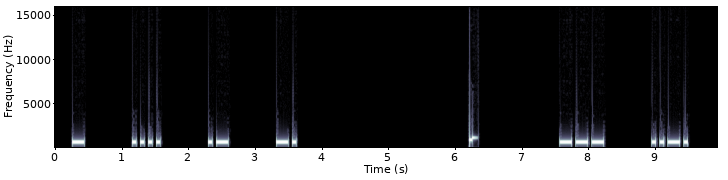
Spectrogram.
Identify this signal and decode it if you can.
Morse code, heard as a keyed tone, about 20 wpm, spaced as for 9 wpm, 690 Hz. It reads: THAN OF
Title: 4x Character Spacing - Top 100 Words - 20wpm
